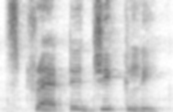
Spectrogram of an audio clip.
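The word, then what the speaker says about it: strategically: अब देखिए CALLY जब आता है किसी भी वर्ड के लास्ट में तो हम ए साइलेंट मानते हैं, उसको नहीं प्रोनाउंस करते, स्ट्रैटेजिकली।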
